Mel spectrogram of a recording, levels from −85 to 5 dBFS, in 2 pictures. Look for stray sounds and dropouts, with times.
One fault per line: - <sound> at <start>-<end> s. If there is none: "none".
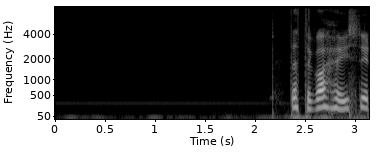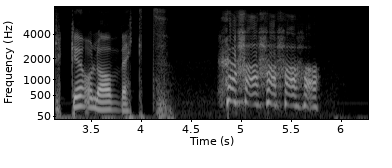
- laugh at 4.8-5.8 s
